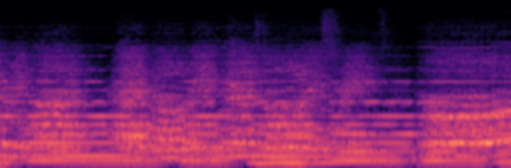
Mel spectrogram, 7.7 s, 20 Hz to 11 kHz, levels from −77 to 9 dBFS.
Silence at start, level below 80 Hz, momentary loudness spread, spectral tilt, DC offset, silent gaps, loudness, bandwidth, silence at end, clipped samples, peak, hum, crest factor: 0 s; -42 dBFS; 7 LU; -8 dB/octave; under 0.1%; none; -18 LUFS; 8.6 kHz; 0 s; under 0.1%; -2 dBFS; none; 16 dB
